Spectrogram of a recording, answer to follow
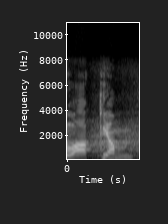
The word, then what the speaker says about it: বাক্যম: তাই দূতস্য তৎ বাক্যম, বাক্যম এই বটা হলো অন্তস্থ ব, তাহলে উচ্চারণ হবে ওয়া, বাক্যম, বাক্যম।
